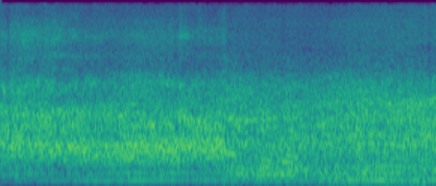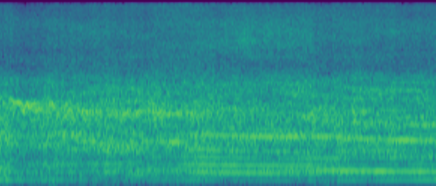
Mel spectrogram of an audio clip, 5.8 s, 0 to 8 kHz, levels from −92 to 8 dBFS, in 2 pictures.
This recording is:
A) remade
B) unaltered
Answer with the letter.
A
